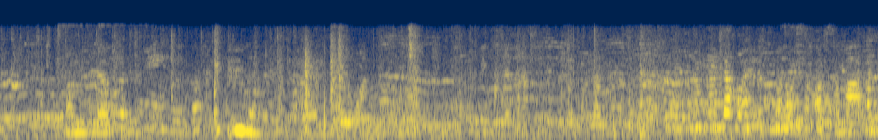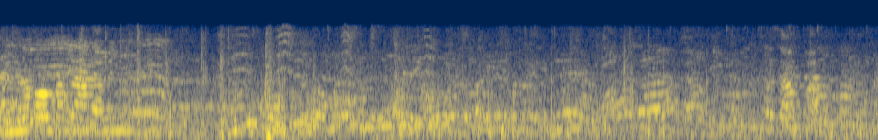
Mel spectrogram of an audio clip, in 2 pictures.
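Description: A crowd of women and men chatter nearby.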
